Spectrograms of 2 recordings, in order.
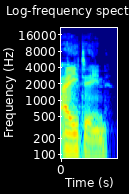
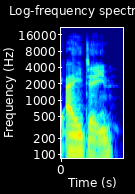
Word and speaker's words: Aideen: She said it's pronounced AIDEEN. Would you say Ideen or Adeen?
